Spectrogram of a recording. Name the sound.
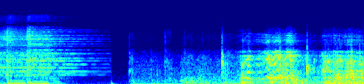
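horse neighing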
